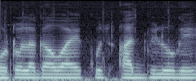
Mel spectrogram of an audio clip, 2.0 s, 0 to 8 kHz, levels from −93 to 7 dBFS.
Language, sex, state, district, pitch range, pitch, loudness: Hindi, male, Chhattisgarh, Sukma, 125-130 Hz, 130 Hz, -15 LUFS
